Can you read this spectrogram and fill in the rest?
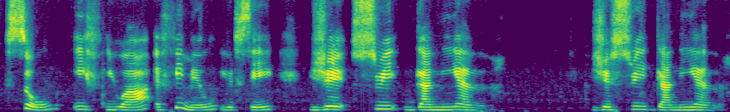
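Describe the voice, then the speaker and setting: A woman's voice: mid-range voice, slow, low-quality recording. A young woman with Ghanaian roots teaching a French lesson, who repeats short phrases patiently for the learner to say back. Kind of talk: slow, drilling language lesson.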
